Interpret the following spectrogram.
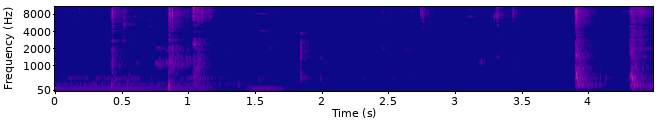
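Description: Faint, sharp clicks of computer keyboard keys being tapped while trying to enter the BIOS setup during boot: a few clicks in the first second and a louder one near the end. A low steady hum under them stops about two seconds in.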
